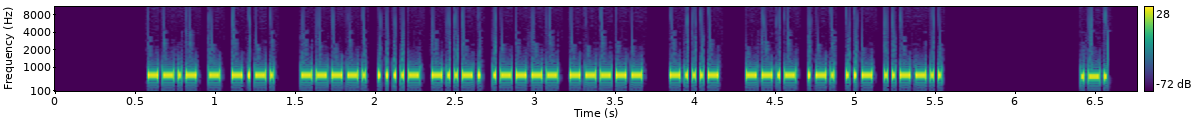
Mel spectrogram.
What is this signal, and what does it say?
Morse code, heard as a keyed tone, about 49 wpm, 700 Hz. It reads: QTC 94/10 <BT> QRU? R
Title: Worked All Europe DX Contest - QTC Exchange - 50wpm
